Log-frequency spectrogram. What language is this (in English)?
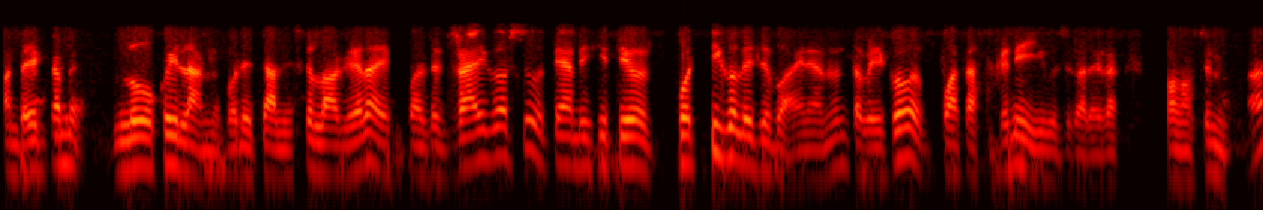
Nepali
